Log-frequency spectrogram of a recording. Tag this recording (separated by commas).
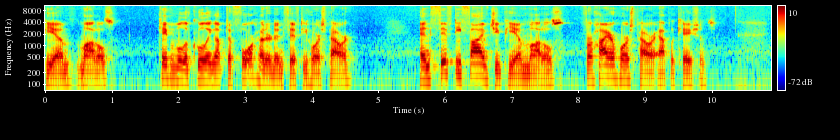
Speech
